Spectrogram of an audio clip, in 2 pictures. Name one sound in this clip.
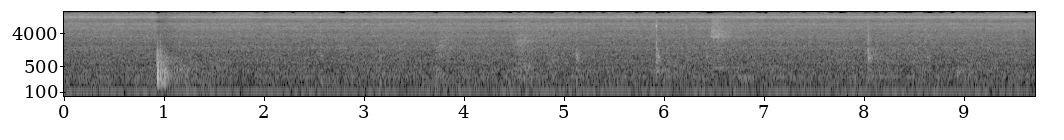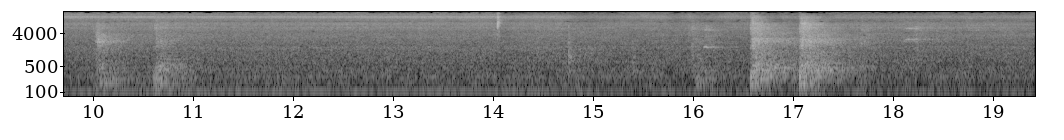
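A metal spatula scrapes and taps on a metal plate.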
